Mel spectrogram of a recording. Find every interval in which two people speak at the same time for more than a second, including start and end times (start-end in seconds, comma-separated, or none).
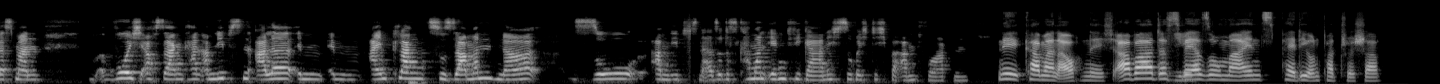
none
